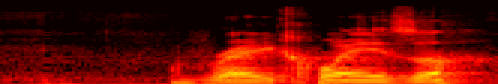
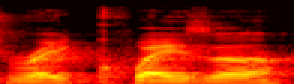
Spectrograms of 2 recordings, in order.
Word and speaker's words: Rayquaza: board to start tackling our big old ray rayquaza apparently the RIT the correct way to pronounce it is rayquaza but I'm so used to saying Rayquaza so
